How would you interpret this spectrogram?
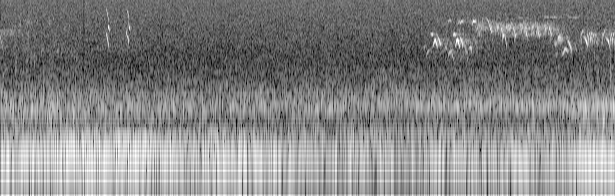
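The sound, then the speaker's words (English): A flock of wild birds, two pairs with bright red males and two females, gives short, high chirping calls: a quick pair early on, then a cluster of repeated notes toward the end, all partly buried under a steady, loud background hiss and low hum. “So recording, I think this flock is composed of two pair, one more bright red male than the other, and two females.”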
